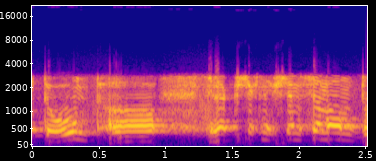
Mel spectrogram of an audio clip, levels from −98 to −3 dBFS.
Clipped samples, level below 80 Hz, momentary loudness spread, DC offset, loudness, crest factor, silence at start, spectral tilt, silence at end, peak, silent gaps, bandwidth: under 0.1%; -84 dBFS; 3 LU; under 0.1%; -16 LUFS; 12 dB; 0 s; -5 dB/octave; 0 s; -4 dBFS; none; 4.4 kHz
